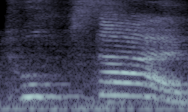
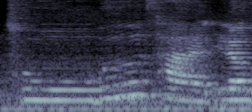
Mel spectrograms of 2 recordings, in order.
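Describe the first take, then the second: First: The b and s join with no vowel between. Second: A short vowel separates the b and s sounds. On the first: This is how the word is said today. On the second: This is how the word was probably said long ago.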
